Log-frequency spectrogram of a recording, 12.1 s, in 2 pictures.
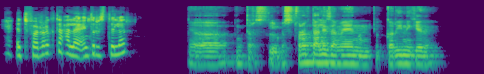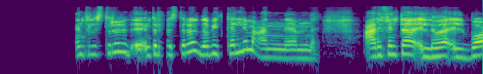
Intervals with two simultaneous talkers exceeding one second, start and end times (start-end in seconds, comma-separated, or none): none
